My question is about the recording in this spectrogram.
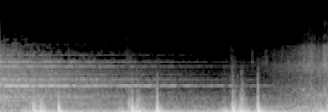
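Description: Heartbeat sound effect of a movie trailer: three double thumps, lub-dub, about a second apart, over a faint high ringing tone that fades away.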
